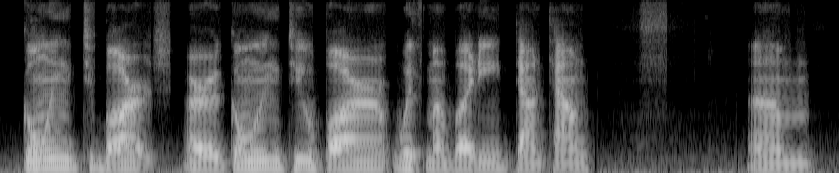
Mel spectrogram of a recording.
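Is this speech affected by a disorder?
Yes: cerebral palsy; affects speech and balance.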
